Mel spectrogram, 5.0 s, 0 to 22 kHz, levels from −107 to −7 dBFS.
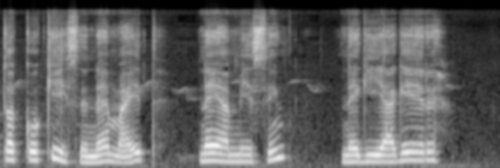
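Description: No technical faults can be heard anywhere in the recording.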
